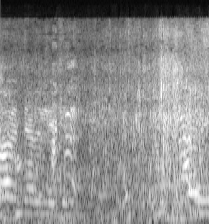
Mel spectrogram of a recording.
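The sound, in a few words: water splashing as people bathe in the Gomti river at the ghat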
